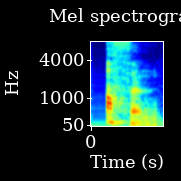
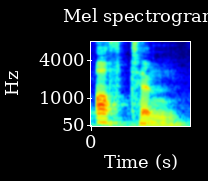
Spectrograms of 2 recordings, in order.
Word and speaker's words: often: Que sería el adverbio often o often. Tiene dos pronunciaciones dependiendo de la zona.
